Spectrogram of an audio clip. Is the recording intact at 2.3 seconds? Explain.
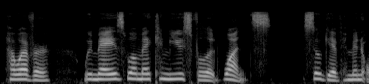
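Yes, the audio is intact at 2.3 seconds, with no dropout, glitch or distortion at that moment.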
